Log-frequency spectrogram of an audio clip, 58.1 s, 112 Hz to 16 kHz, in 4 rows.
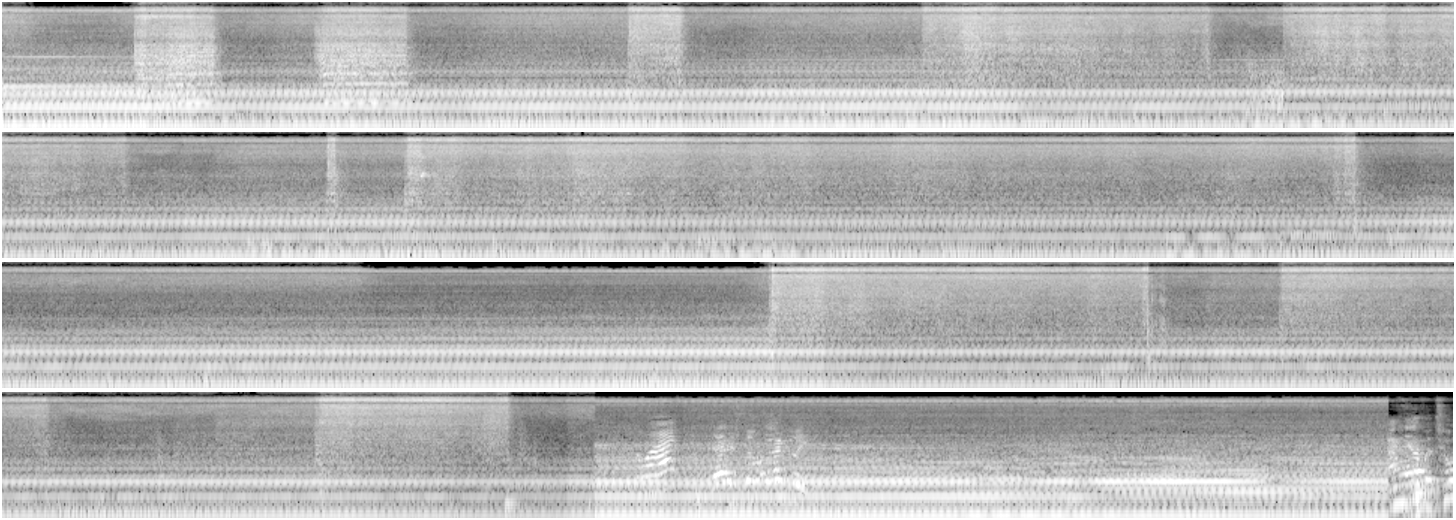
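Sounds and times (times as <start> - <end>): machine hum: 0.0 - 23.6, 37.8 - 58.0
plasma cutter hissing: 1.3 - 28.3, 36.6 - 49.5.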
